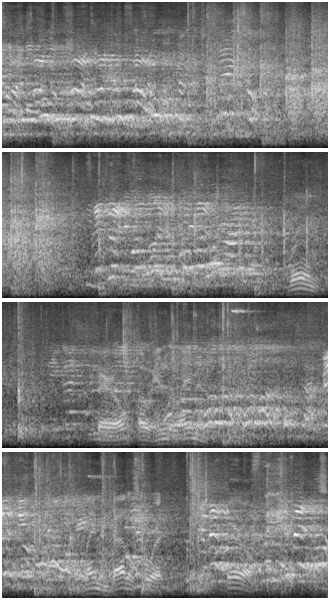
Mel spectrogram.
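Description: A basketball being dribbled on a hardwood gym floor, with sharp bounces throughout, sneakers squeaking and spectators' voices echoing in the hall.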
